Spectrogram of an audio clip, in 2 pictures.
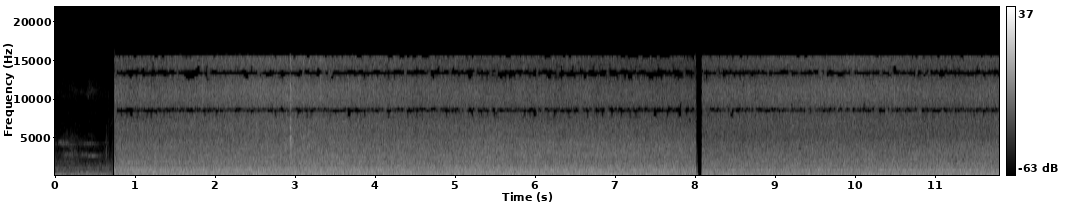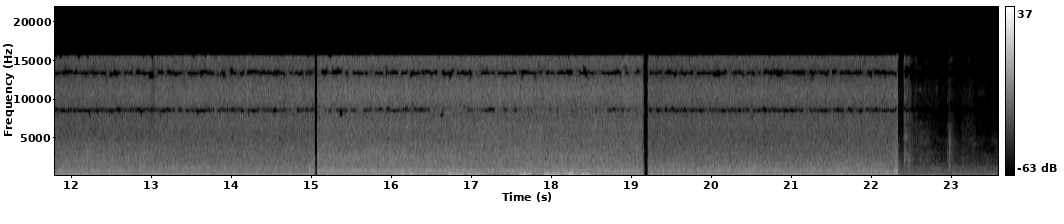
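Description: Heavy rain falling, a steady hiss that starts just under a second in and briefly drops out twice. A few loud low rumbles come about three-quarters of the way through.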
